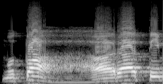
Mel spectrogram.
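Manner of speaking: slow "मुतहहरतिम" with a long hummed final m; flowing recitation. Shown as a demonstration. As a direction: stretch it out, closing on a held m. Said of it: "रवानगी से पढ़ते हैं". ("मुतहहरतिम" धीमे, गुन्ने के साथ)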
